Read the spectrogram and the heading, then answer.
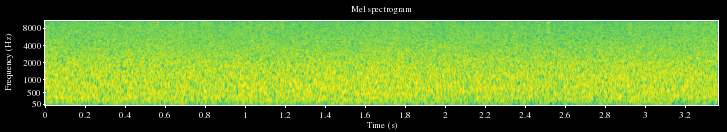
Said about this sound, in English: Listen to the sound of the river surging through the notch.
